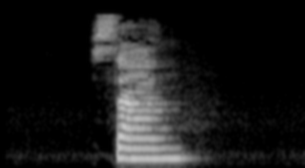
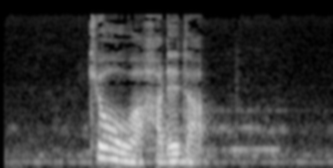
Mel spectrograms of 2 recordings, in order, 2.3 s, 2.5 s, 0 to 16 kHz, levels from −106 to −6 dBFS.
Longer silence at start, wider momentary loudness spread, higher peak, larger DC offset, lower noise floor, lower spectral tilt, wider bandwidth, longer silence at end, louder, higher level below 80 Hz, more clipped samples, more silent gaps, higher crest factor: about the same, 0.7 s vs 0.65 s; about the same, 12 LU vs 10 LU; second, -12 dBFS vs -8 dBFS; neither; first, under -90 dBFS vs -59 dBFS; second, -3 dB/octave vs -6.5 dB/octave; about the same, 11.5 kHz vs 11.5 kHz; first, 0.9 s vs 0.45 s; second, -31 LUFS vs -24 LUFS; second, -86 dBFS vs -66 dBFS; neither; neither; about the same, 22 dB vs 18 dB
